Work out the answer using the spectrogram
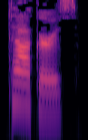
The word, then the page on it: talkers: British English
